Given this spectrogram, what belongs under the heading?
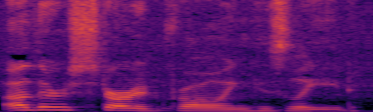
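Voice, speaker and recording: A woman's voice: lowish voice, normal speed, darkish tone, poor audio. A woman narrating a story as a fan fiction reader. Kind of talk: storybook-style narration with acted dialogue.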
